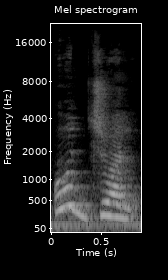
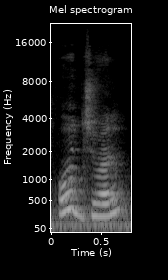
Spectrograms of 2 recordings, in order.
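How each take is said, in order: Both takes have the same delivery.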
